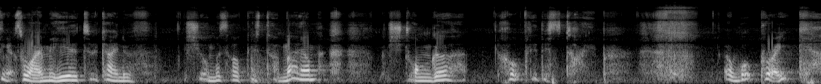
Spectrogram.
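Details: Stuttering in an adult man with a stammer.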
